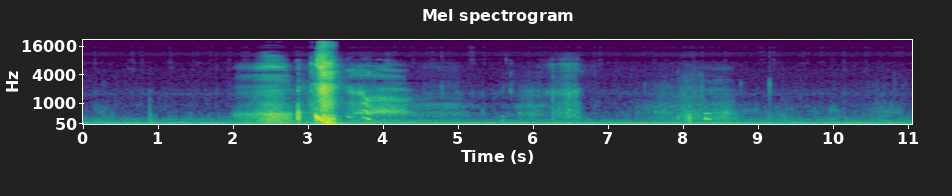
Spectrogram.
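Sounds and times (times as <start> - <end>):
woman sneezing: 2.4 - 4.1.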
